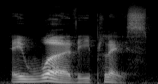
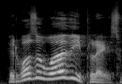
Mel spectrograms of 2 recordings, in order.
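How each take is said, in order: First: Grim irony. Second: Worthy lifted high and falling; ironic. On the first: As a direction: drag it out darkly. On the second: Narrator mocking the churchyard, worthy pitched high. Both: A narrator's reading.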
